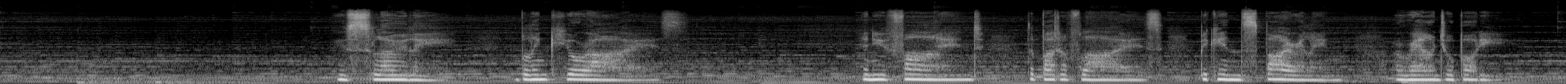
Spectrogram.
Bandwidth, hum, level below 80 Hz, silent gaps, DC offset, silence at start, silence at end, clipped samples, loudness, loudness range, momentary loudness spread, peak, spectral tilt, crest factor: 13.5 kHz; none; -44 dBFS; none; under 0.1%; 0 s; 0 s; under 0.1%; -16 LUFS; 5 LU; 21 LU; -2 dBFS; -4.5 dB/octave; 16 dB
